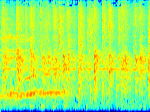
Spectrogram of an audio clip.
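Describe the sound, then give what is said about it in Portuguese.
A crowd applauds steadily for DJ Bean with dense, continuous clapping, and a few raised voices and whistle-like cheers ring out over it, sustained at a fairly even loudness throughout. “Antes de mais nada, muito barulho aí pro DJ Bean, senhoras e senhores.”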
